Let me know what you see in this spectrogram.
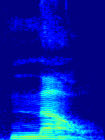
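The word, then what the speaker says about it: não: on it see and how do you say no is now it's a little bit more than n o like it is in Spanish it's n a with the squiggly over the a and then oh no it's kind of like saying now but except plugging you know so now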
